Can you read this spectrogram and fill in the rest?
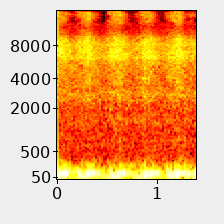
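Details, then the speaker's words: Cammed Chevy Silverado 1500 5.3L with 4L60 in gear (Chopacabra cam, long tubes, 3-inch exhaust): deep lumpy idle chopping about three times a second; converter stall loose enough to keep the lope, as intended; healthy cammed idle in gear. "Seems like it goes into gear. Stall's loose enough that you can still hear it chopping, which is exactly what I wanted."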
